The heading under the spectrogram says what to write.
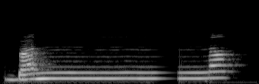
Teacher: you are looking at the noon gunna and you have to stretch that for 2 seconds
